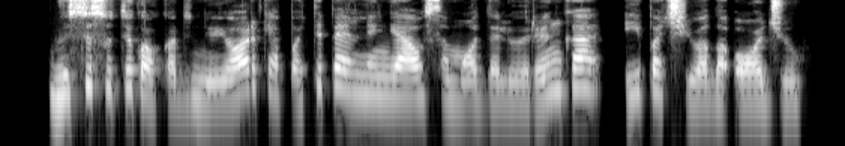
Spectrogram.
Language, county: Lithuanian, Šiauliai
